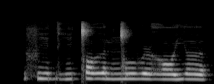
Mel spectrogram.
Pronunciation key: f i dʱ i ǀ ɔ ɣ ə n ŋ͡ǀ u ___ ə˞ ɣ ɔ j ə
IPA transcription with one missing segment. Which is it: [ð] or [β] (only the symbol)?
β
